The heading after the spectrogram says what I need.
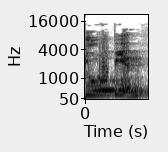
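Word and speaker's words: European: Start हो रहा है, देखने में तो ऐसा लग रहा है कि ये वॉवेल से स्टार्ट हो रहा है, लेकिन इसका जो प्रोनाउंसिएशन है, जो साउंड है, वो यूरोप इस तरीके से लिखा जाएगा, इस तरीके से लिखा जाएगा।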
